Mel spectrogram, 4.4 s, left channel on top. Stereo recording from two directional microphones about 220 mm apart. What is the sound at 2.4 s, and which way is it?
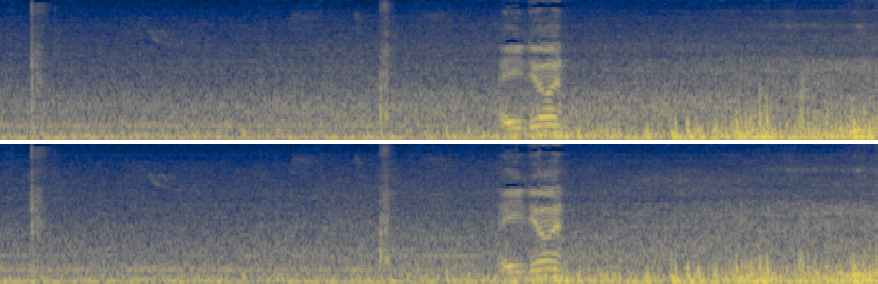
Vehicle, 45° left (ahead or behind).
